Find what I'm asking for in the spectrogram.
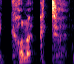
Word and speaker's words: Connacht: Got to say it that way, Connacht. – Nicely pronounced.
